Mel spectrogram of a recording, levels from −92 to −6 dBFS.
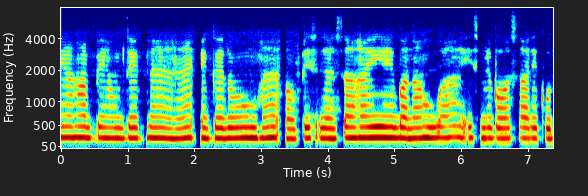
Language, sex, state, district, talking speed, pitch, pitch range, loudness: Hindi, female, Bihar, Sitamarhi, 160 wpm, 225 Hz, 220-230 Hz, -13 LUFS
